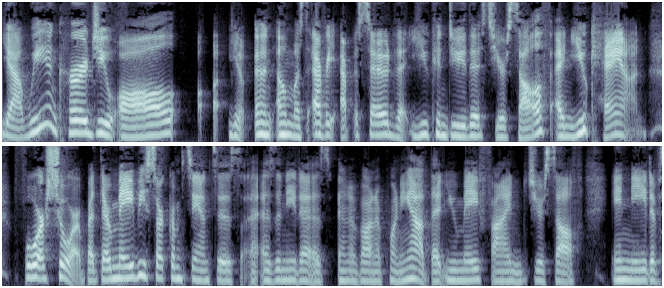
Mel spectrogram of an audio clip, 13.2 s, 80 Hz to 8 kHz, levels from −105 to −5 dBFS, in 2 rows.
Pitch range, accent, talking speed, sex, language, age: 170-210 Hz, American, 190 wpm, female, English, 30-49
